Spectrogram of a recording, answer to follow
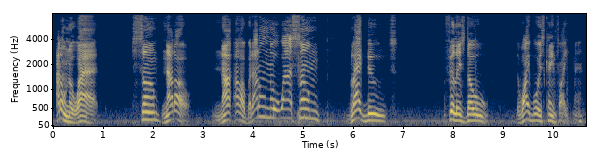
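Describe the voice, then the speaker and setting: Man, storytelling vlog, lively up-and-down delivery, fairly high voice, emphatic. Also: slow, pauses often. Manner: animated, emphatic, sound effects.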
